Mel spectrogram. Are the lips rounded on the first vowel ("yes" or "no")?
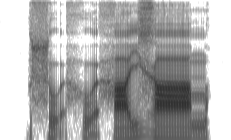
yes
